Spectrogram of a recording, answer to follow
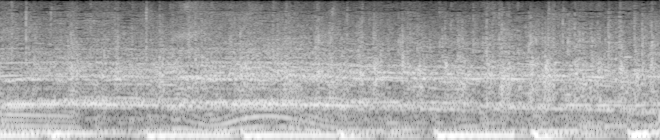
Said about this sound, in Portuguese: Aplausos!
